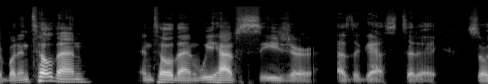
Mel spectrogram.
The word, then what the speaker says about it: Cyzure: spelled with a C and a Y, ZURE. CYZUR, like Seizure, CYZURE.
